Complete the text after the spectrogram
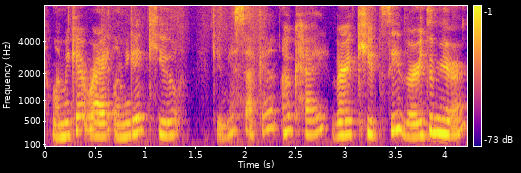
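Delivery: soft murmured aside; quiet aside. Real, not acted. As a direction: mumble to yourself while fixing up. Quiet aside while fixing herself.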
